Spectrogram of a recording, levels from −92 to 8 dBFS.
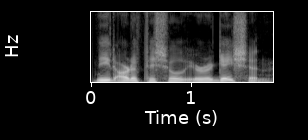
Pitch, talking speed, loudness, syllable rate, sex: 120 Hz, 100 wpm, -16 LUFS, 5.2 syllables/s, male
